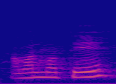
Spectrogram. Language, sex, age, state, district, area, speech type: Bengali, female, 45-60, West Bengal, Uttar Dinajpur, urban, spontaneous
